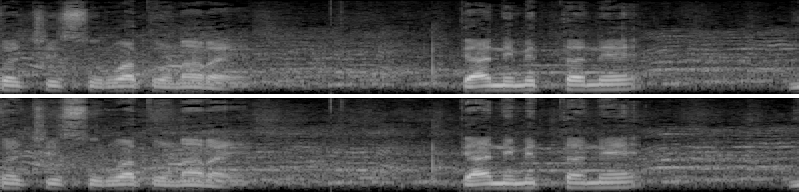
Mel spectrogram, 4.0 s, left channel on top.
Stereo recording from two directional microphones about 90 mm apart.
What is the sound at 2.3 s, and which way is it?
Speech, 35° left (ahead or behind).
